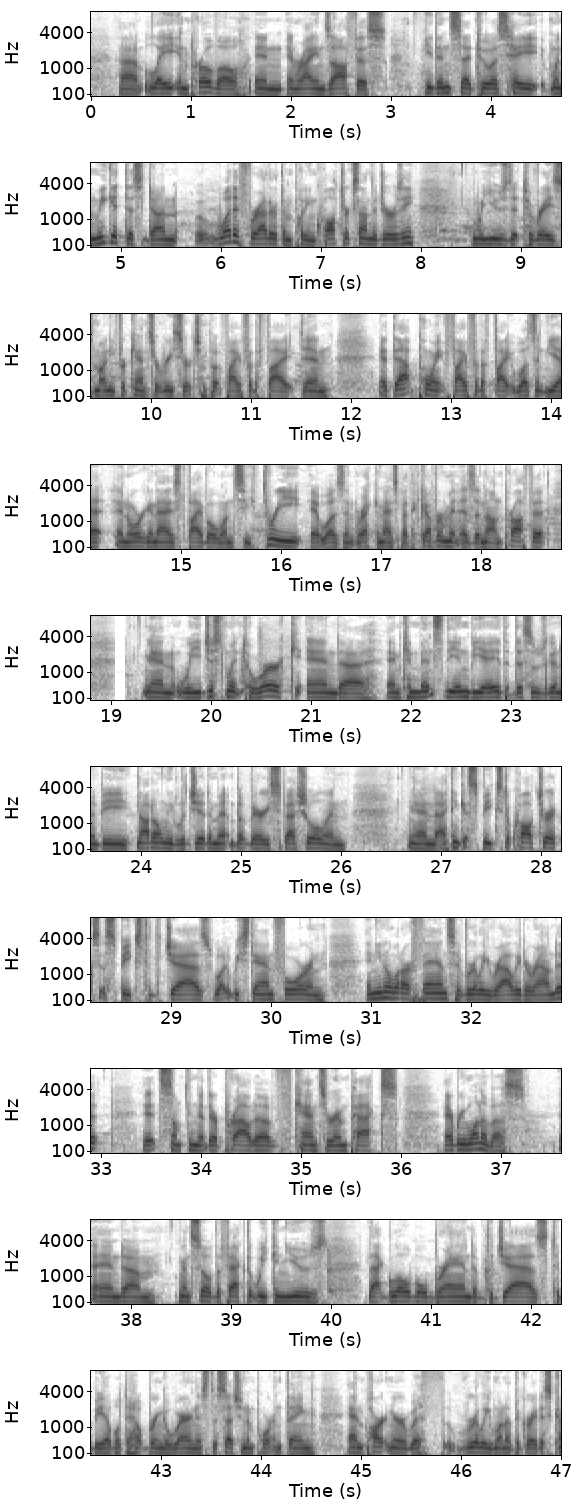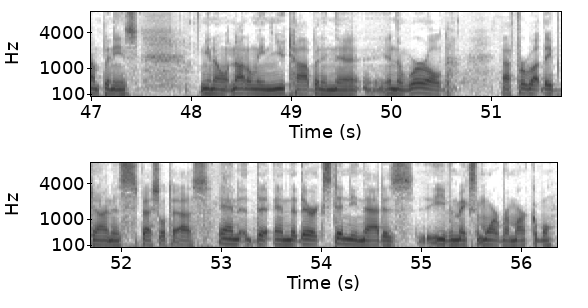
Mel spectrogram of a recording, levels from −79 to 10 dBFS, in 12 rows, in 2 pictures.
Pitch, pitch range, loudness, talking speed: 125 Hz, 115-130 Hz, -17 LUFS, 215 wpm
